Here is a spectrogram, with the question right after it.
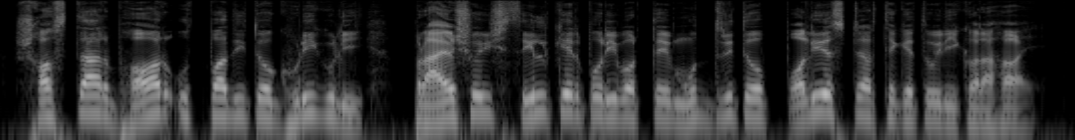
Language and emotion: Bengali, neutral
